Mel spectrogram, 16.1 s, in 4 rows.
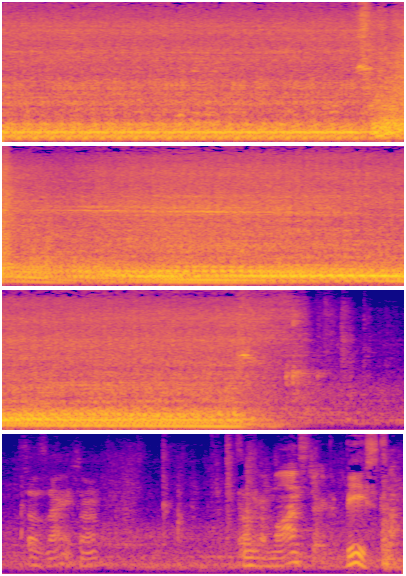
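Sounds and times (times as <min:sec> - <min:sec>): car engine idling: 0:00.0 - 0:10.9.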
